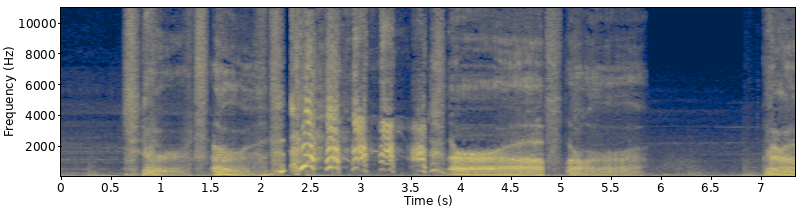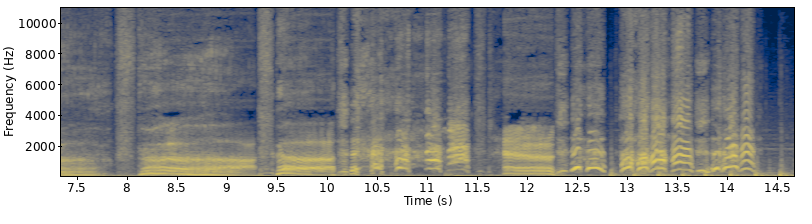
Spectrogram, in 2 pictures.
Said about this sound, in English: He went on twisting the doorknob for a few minutes more while laughing and growling like a maniac.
